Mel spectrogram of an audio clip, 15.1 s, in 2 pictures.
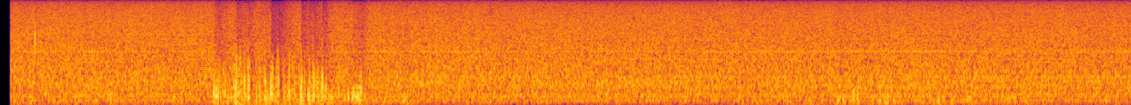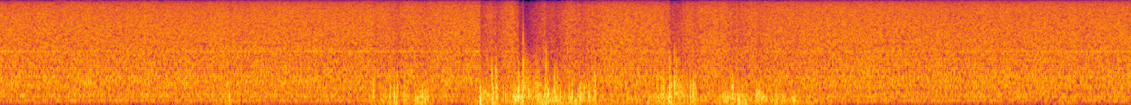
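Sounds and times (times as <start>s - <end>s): heavy rain pouring: 0.1s - 15.0s
wind gusts rumbling: 0.7s - 3.1s, 4.9s - 7.2s, 8.8s - 13.2s.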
